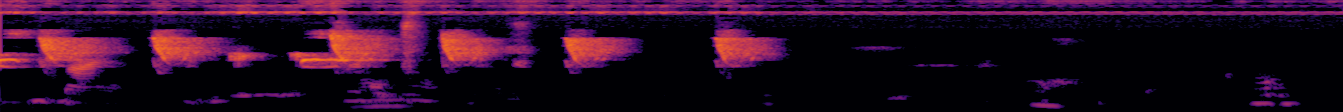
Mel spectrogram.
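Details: Young orphaned monkey in care asking for more food, giving a series of short, squeaky chirping calls in quick bursts over the first four seconds, with soft low murmurs and quiet handling noises between and after.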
